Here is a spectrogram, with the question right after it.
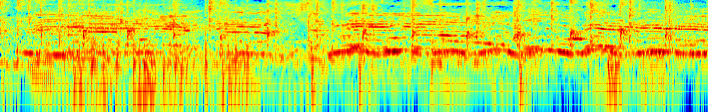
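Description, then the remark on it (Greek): Loud, dense applause from a crowd, steady clapping layered with cheering and high whistles rising and falling throughout, with no clear speech. “Ένα χειροκρότημα παρακαλώ για το θηρίο.”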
